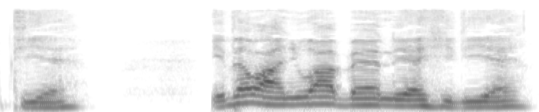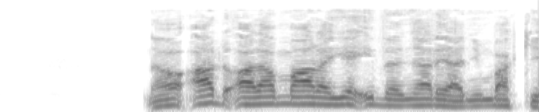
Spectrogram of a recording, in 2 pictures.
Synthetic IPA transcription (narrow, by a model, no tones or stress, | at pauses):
tiɛ | iðɛwaɲuwabɛːneɛɦiɾiɛ | naɔʔandoaɾeamaɾaiɣɛiðɛɲaɾeaɲumake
